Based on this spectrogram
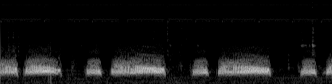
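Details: Spotted dove singing its คารมป่าร้อย style: rapid sequence of low, hollow coos alternating short and long notes, seven or eight in quick succession.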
